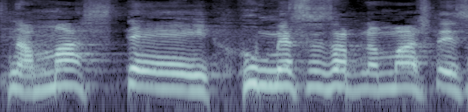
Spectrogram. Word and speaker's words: namaste: on like dude it's not namaste it's namaste who messes up namaste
